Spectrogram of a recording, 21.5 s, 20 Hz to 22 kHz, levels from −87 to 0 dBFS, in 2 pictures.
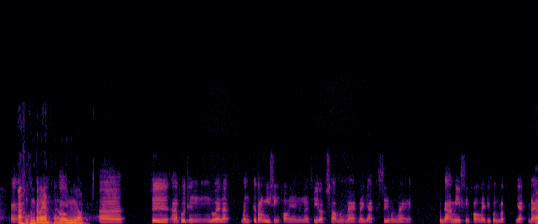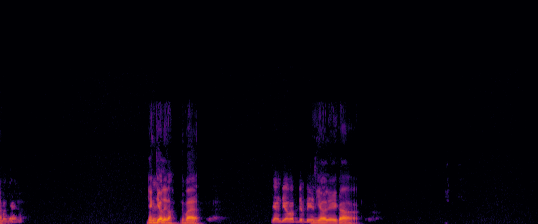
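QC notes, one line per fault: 0.00–0.11 s, echo leak: a faint copy of the speech trails about 217 ms behind, roughly 30 dB down. This is likely loudspeaker pickup that the far-end canceller missed. It is a discrete repeat, not a reverberant tail.
1.03–1.21 s, speech suppressed in double talk: the speech dips by about 20 dB for around a fifth of a second. The canceller likely ducked its own talker along with the echo during overlap. It is a loss, not an added copy.
1.71–1.94 s, echo leak: a faint, separate repeat of the speech arrives 219 ms late at about 30 dB below it. This is likely residual loudspeaker echo sent back, distinct from room reverb.
10.93–11.09 s, speech suppressed in double talk: a shallow dip of about 5 dB lasts around a tenth of a second. The canceller likely turned the speech down while both sides overlapped. It is a brief level sag, not a dropout.
14.91–15.17 s, echo leak: a delayed duplicate of the speech sits 236 ms behind at about 30 dB down. 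This is likely uncancelled far-end loudspeaker pickup, heard as a second arrival rather than smearing.
17.39–17.54 s, speech suppressed in double talk: the speech nearly cuts out, dropping about 35 dB for roughly 150 ms. The canceller likely suppressed the talker during overlapping speech. It is a hole, unlike the echo's extra copy.
18.16–18.28 s, echo leak: a very faint repeat, about 35 dB down, follows the speech by 240 ms. This is likely echo the canceller failed to remove. It is a distinct delayed copy, not ambience.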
